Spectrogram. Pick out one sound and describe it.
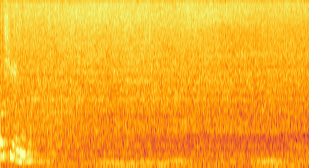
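A spatula stirs and scrapes food in a pan.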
